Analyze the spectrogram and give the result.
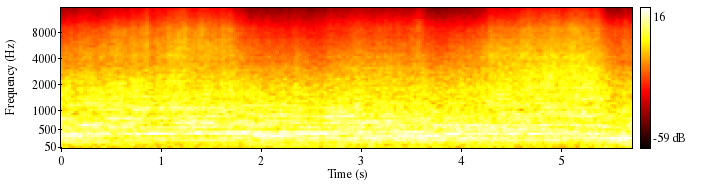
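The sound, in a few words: race cars on track, Grand National heat race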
